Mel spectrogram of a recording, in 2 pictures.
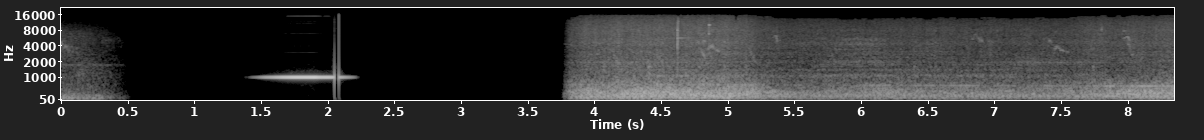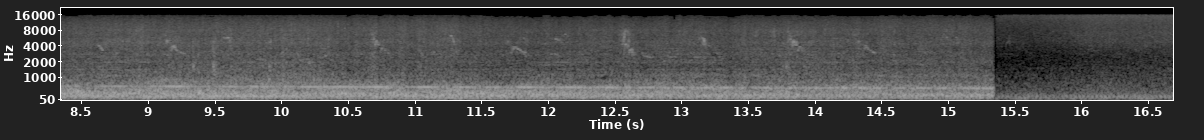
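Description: A single short electronic beep at one steady high pitch, about half a second long, in otherwise dead silence. It is followed by open-air ambience with a faint steady hum that slowly falls in pitch.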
